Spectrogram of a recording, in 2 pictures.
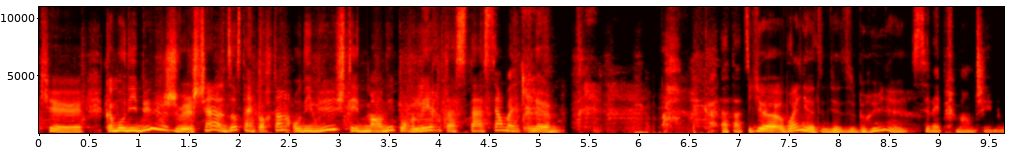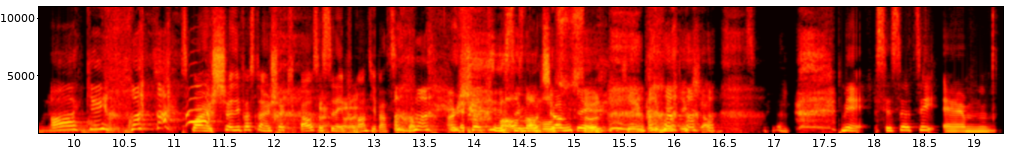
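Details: Adult woman speaking French; fluent speech.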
